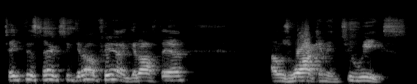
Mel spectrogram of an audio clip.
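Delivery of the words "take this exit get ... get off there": higher, upbeat relaying of directions; retold prosthetist on the phone. Prosthetist on the phone telling him to come up, higher and upbeat. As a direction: rattle off directions pitched up like an eager helper. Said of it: "He goes".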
